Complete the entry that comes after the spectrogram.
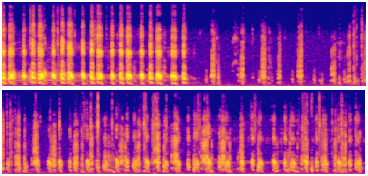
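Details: Chukar partridge calling with a rapid series of harsh, clucking chuck notes, dense and loud at first, then a brief gap before the chattering resumes in a steady, slightly softer run.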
